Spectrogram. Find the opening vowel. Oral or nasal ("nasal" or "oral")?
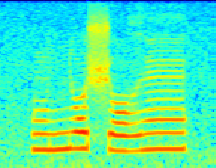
nasal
